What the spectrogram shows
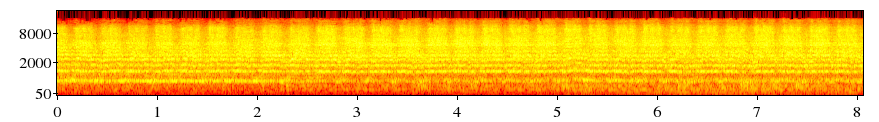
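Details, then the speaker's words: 1968 Mercury Cougar 289-2V V8, first start after rebuild, cold weather, cam break-in: loud, busy steady fast idle with an even, fast beat and smoke from the cold; owner asks about a rumbly sound, but engine sounds healthy. "what the heck is this smoke oh that's because it's cold outside but what is this rumbly sound right here"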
